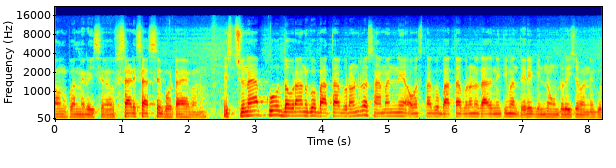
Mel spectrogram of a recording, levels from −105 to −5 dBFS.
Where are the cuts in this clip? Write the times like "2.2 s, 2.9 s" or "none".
2.4 s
